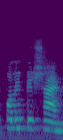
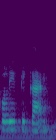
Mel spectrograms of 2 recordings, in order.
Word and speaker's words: politician: the pronunciation come is politician, okay? It's politician, not politican.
